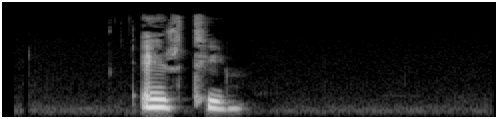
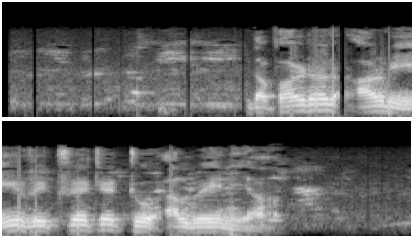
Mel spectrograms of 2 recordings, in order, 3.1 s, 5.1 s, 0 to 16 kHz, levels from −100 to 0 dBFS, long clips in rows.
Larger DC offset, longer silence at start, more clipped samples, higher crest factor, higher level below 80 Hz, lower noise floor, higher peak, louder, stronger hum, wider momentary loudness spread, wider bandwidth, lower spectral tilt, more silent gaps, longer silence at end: neither; first, 0.85 s vs 0.3 s; neither; first, 24 dB vs 14 dB; second, -80 dBFS vs -48 dBFS; first, -72 dBFS vs -45 dBFS; about the same, -2 dBFS vs 0 dBFS; second, -21 LUFS vs -13 LUFS; neither; about the same, 16 LU vs 17 LU; first, 11 kHz vs 7.8 kHz; about the same, -5 dB/octave vs -4.5 dB/octave; neither; first, 1.6 s vs 0.55 s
